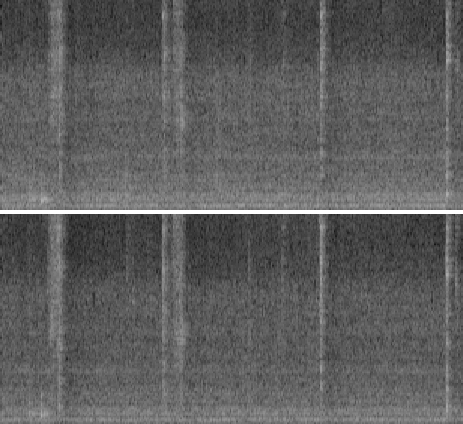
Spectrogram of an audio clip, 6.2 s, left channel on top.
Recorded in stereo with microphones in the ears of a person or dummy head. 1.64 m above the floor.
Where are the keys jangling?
60° right (ahead or behind), 1.1 m.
